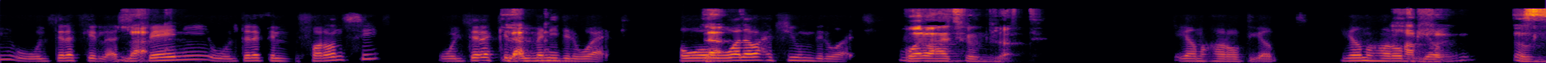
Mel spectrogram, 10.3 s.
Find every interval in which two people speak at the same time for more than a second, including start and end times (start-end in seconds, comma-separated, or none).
none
